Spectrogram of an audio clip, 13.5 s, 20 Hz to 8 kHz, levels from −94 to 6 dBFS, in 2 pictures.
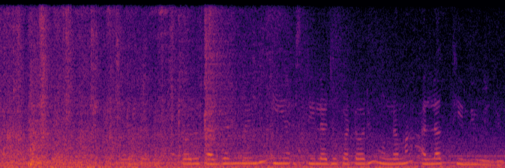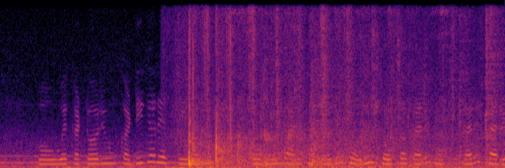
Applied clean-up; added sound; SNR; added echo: none; Run; -2 dB; none.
